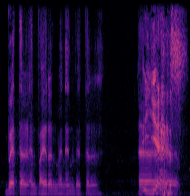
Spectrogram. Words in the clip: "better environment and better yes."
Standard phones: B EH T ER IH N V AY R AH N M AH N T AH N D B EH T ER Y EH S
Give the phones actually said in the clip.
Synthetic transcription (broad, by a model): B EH T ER IH N V AY R AH N M AH N T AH N B EH T ER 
